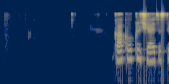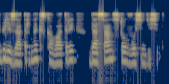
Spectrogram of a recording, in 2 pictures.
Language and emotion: Russian, neutral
